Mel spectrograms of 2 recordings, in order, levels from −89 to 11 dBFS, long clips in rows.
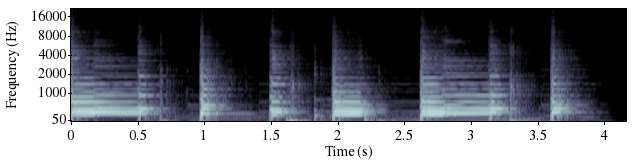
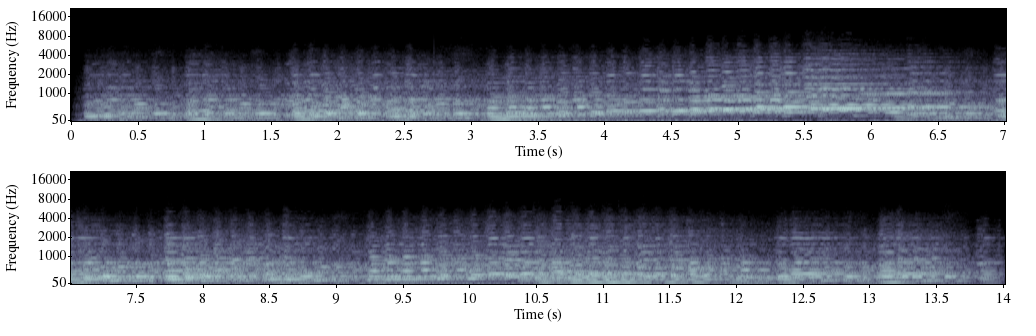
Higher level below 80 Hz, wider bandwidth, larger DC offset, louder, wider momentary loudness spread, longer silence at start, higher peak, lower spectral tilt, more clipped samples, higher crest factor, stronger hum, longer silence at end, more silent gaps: first, -40 dBFS vs -46 dBFS; about the same, 6 kHz vs 5.8 kHz; neither; first, -16 LUFS vs -24 LUFS; first, 12 LU vs 7 LU; about the same, 0 s vs 0.1 s; first, 0 dBFS vs -8 dBFS; second, -8.5 dB/octave vs -10 dB/octave; neither; about the same, 16 dB vs 16 dB; neither; first, 0.4 s vs 0 s; neither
